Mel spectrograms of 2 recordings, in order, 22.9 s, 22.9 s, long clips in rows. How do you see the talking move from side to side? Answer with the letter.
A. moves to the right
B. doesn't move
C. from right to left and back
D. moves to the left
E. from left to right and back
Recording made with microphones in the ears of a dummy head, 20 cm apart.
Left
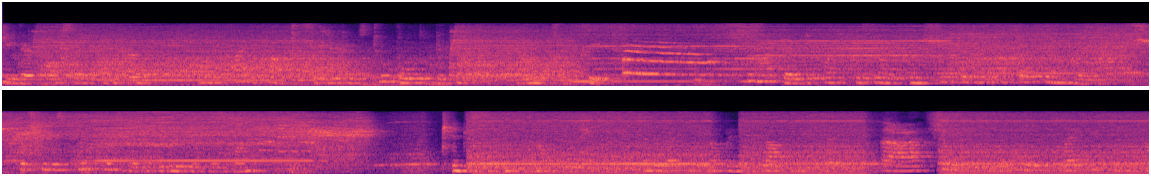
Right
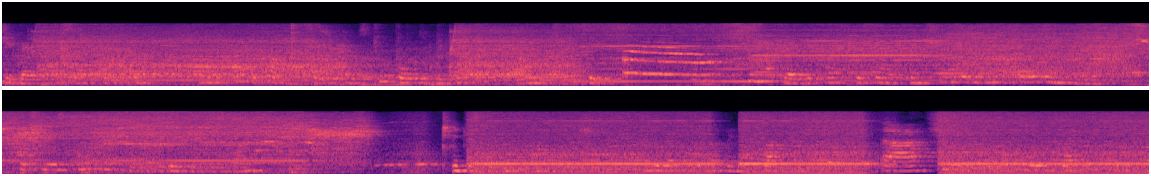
B.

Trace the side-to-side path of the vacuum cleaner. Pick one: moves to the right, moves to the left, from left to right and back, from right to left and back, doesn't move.
from right to left and back.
